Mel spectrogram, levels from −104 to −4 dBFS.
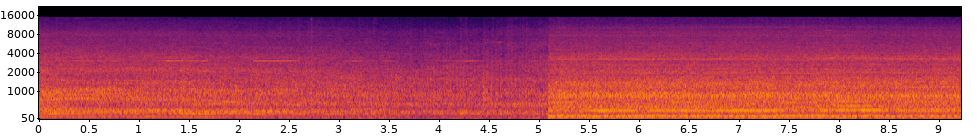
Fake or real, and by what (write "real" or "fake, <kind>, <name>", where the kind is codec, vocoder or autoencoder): fake, vocoder, Vocos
